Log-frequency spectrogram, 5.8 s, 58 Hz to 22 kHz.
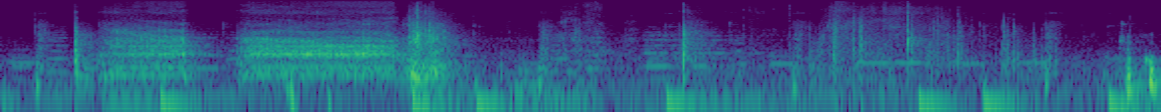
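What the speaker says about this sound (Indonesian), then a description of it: "tunggu sampai dia melakukan tes print." An Epson T81 III thermal receipt printer runs a self test print, whirring in short mechanical bursts with feed pauses and clicks in between, close and fairly loud, with no voices.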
